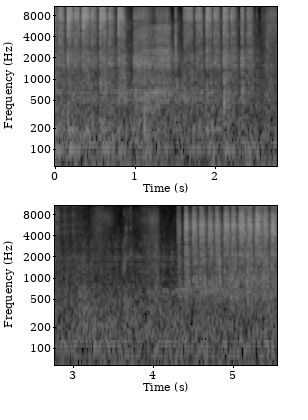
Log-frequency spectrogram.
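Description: The chisel tip of an alcohol marker rubs across paper in quick back-and-forth strokes, a soft, rhythmic scratchy hiss that pauses briefly midway and then resumes faster.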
